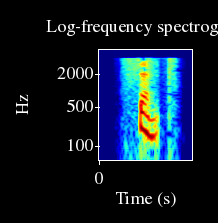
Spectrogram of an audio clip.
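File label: "cent", English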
